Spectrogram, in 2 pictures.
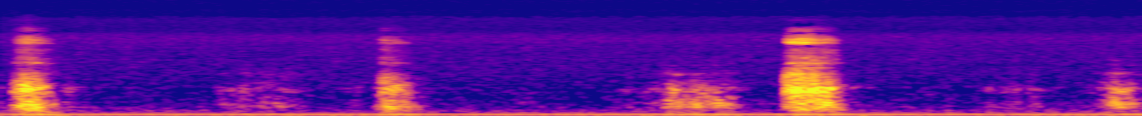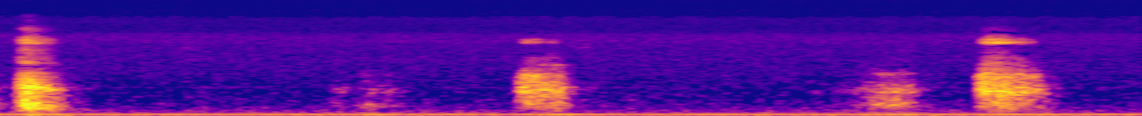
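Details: Greyhound dog asleep, twitching, with quiet slightly uneven snuffling deep breaths, some with a soft nasal snort, over a steady low hum; normal sleep breathing.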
